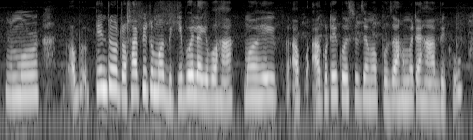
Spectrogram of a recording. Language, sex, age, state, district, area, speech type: Assamese, female, 45-60, Assam, Dibrugarh, rural, spontaneous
